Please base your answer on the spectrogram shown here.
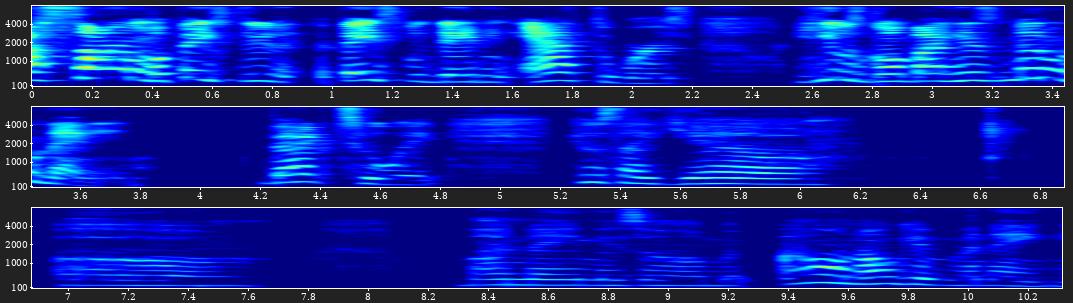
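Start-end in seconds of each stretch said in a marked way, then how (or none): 5.6-9.3 man's put-on voice, low, very slow, flirty. Retelling a date's voice notes: imitating a man lowering his voice. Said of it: "be lowering their voice?".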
